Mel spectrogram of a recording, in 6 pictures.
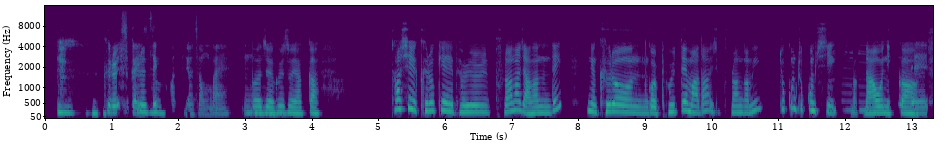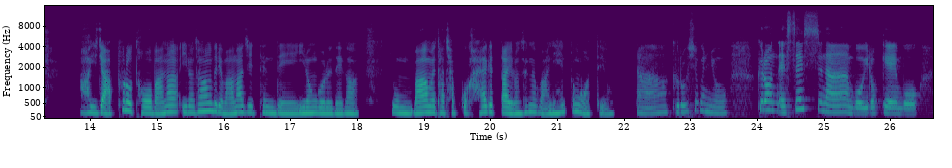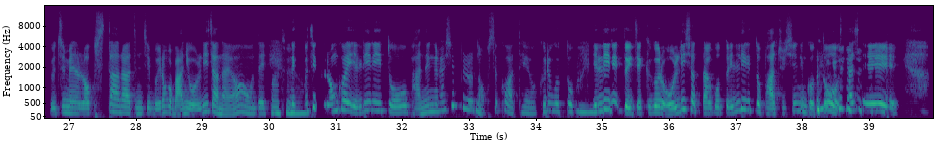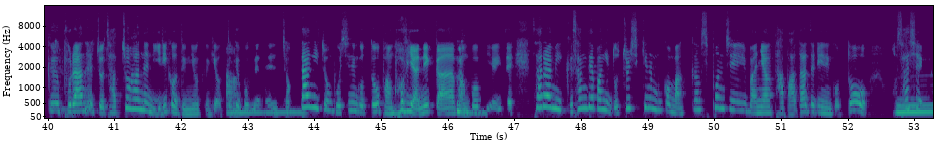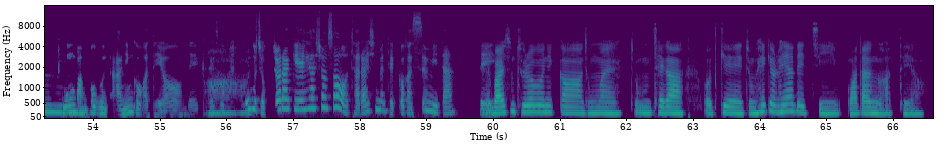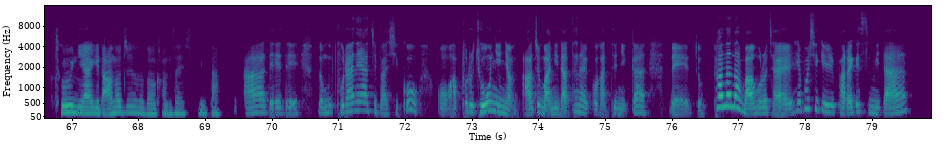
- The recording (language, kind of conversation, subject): Korean, advice, 또래와 비교해서 불안할 때 마음을 안정시키는 방법은 무엇인가요?
- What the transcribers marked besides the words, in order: laugh; teeth sucking; other background noise; teeth sucking; laugh; drawn out: "아"; laughing while speaking: "방법이 아닐까"; laughing while speaking: "음"; drawn out: "음"; drawn out: "아"; unintelligible speech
